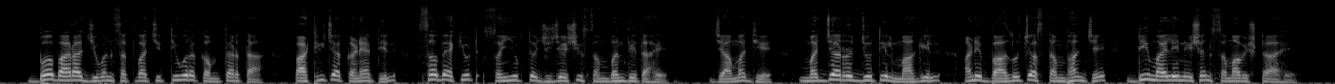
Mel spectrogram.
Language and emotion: Marathi, neutral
